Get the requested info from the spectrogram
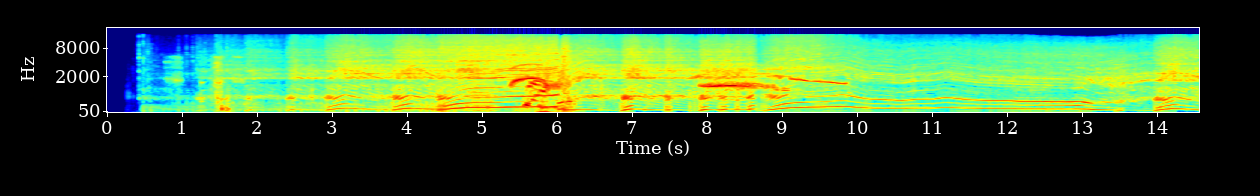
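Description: Chainsaw engine revving over and over, its pitch swelling up and dropping back in quick pulses, with a few stretches held at a steady high rev, the longest of them in the last few seconds.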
